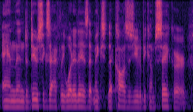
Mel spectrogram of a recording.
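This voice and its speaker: In a small room set up as a podcast studio, a man talks into a close podcast microphone on a stand, explaining things in a slangy way with some swearing during a casual chat. His mid-range voice is brisk and completely flat. Background noise comes through clearly.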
